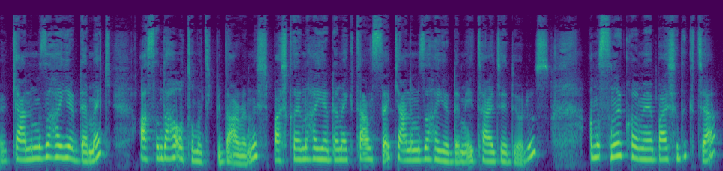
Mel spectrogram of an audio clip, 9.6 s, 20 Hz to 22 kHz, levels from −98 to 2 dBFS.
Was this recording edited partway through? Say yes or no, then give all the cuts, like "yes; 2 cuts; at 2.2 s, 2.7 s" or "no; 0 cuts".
no; 0 cuts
